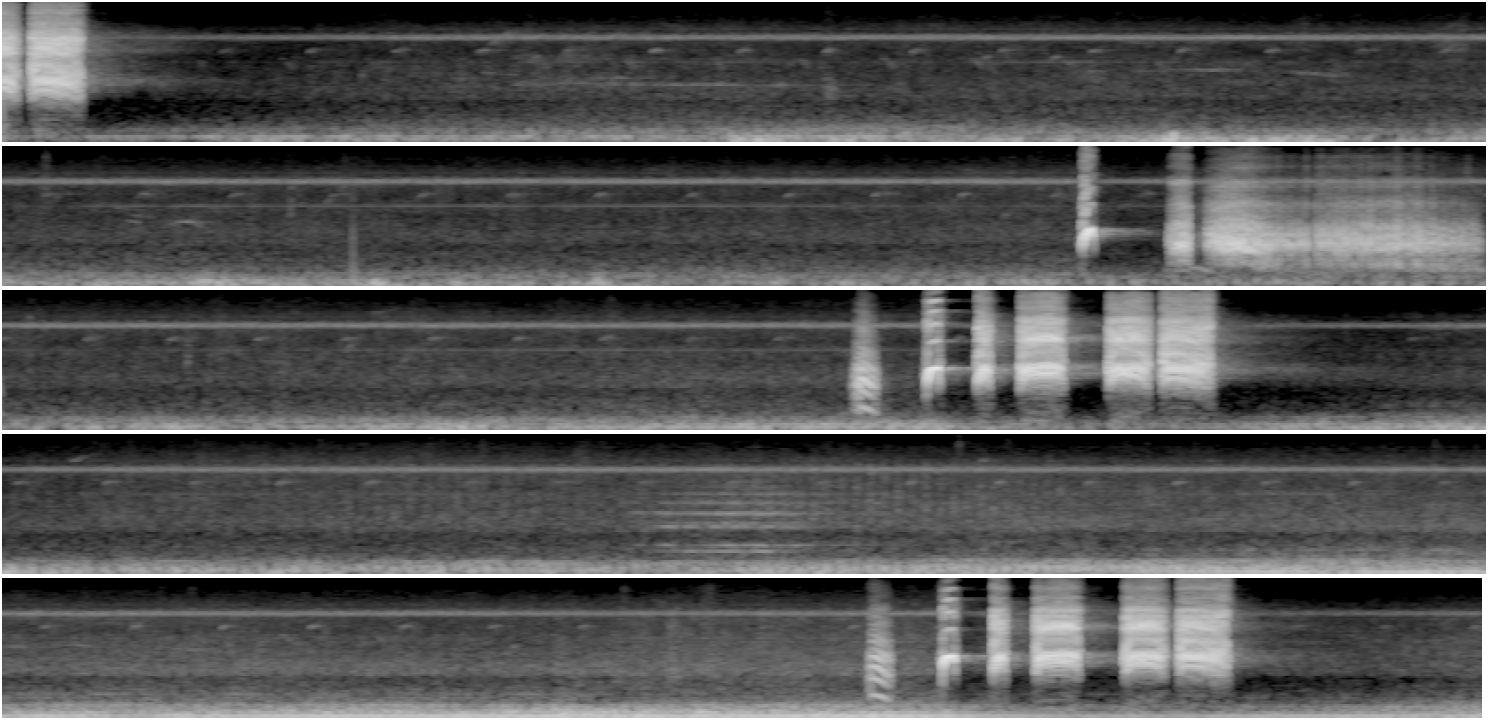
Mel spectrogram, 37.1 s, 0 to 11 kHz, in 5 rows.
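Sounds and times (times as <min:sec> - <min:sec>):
francolin calling: 0:00.0 - 0:00.5, 0:12.8 - 0:14.8, 0:19.1 - 0:21.0, 0:33.9 - 0:36.0
faint low rumble: 0:00.9 - 0:12.8, 0:21.2 - 0:34.4, 0:35.9 - 0:37.0.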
